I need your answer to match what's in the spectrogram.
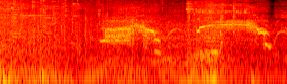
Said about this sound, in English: The passenger side window explodes at the contact of Jason's machete.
